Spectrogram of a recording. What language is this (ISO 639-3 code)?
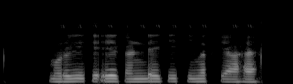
hin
